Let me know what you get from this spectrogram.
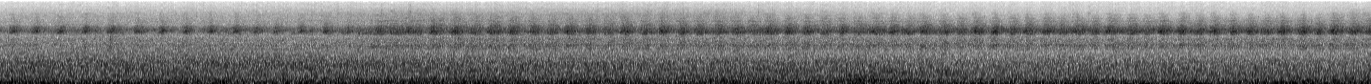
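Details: A continuous shrill cicada chorus, one even high-pitched buzz with a faint wavering shimmer, running without break over a soft background hiss.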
